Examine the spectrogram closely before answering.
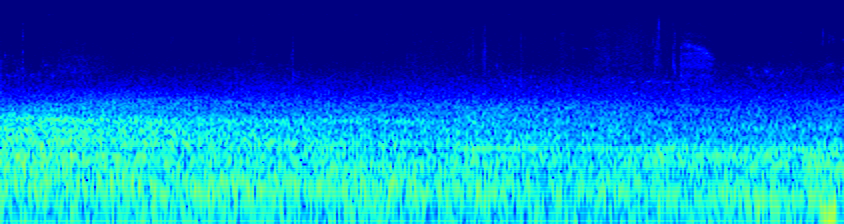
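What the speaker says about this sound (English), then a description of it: "Safely touching down those first thrusters, just deploying in the distance there." An airliner rolling out after touchdown at East Midlands Airport with its thrust reversers deploying, heard as a steady, broad distant roar that holds evenly throughout.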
